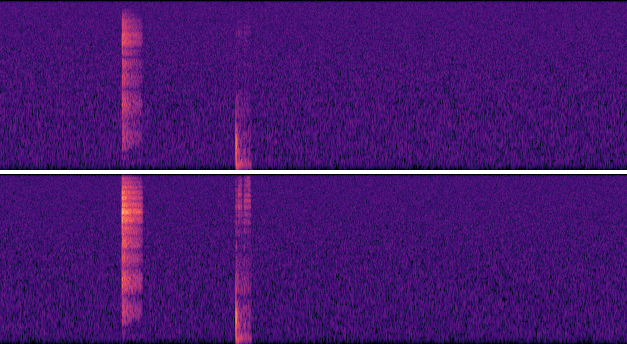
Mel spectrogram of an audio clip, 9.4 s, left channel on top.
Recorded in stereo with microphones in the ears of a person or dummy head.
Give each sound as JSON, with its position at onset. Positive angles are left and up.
{"t": 1.8, "sound": "a clap", "side_deg": -80}
{"t": 3.5, "sound": "writing", "side_deg": -80}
